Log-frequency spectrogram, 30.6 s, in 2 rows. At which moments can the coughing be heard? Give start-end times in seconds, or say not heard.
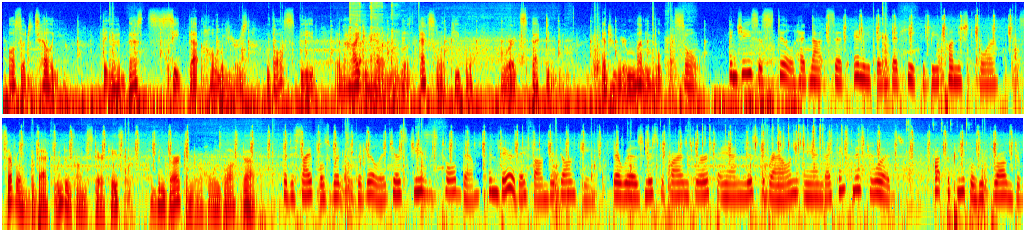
5.2-6.2.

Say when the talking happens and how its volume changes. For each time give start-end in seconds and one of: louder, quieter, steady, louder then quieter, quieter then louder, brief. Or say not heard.
0.0-30.6 steady.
